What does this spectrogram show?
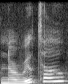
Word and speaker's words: Naruto: the show he was on the episode about naruto right that's how you pronounce it um yeah naruto boy i always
